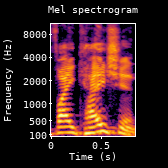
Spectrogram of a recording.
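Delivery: high, called-out voice. Retelling trying to explain himself to police while on the ground, retelling a yell.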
